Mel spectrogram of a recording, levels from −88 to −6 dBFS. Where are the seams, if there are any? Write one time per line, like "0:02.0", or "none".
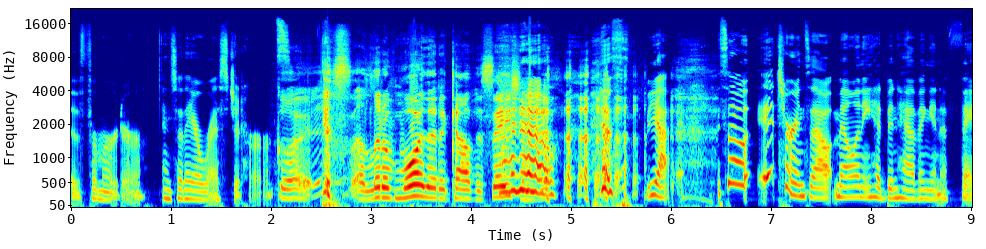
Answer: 0:02.0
